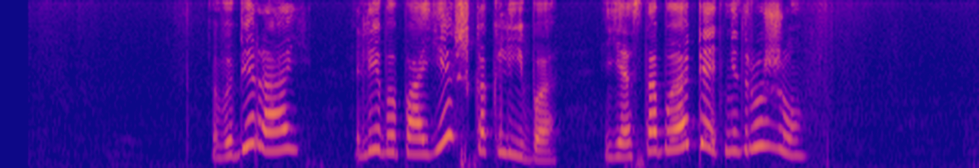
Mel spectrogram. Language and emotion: Russian, positive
